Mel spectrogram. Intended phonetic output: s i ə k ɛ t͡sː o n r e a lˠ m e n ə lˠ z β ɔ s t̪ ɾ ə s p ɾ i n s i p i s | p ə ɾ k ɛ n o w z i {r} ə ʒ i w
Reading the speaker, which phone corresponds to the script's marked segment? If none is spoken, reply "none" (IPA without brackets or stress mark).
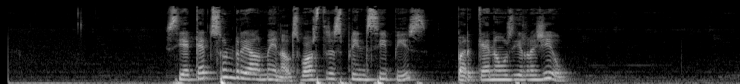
r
